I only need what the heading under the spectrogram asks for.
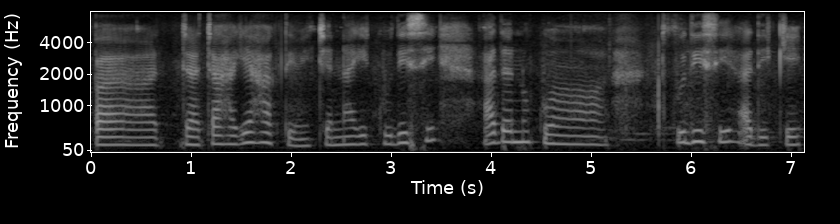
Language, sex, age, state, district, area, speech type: Kannada, female, 18-30, Karnataka, Mysore, rural, spontaneous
